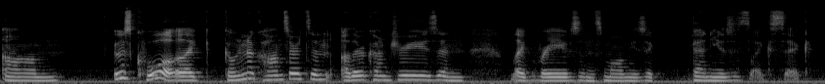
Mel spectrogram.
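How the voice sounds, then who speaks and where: A woman with an American accent speaks at a fairly slow pace. The room echo is audible. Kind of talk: casual chat.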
